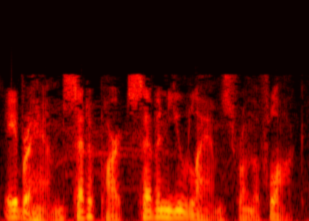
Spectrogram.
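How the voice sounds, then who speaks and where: A man narrating a dramatized Bible as a scripted story, solemn and clearly phrased. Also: low-pitched, sing-song, normal speed, highs cut off.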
